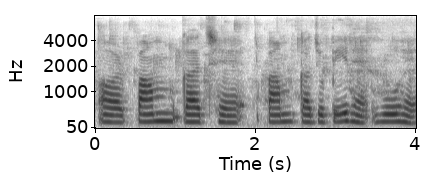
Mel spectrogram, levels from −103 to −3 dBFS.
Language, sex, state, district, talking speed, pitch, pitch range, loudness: Hindi, female, Uttar Pradesh, Ghazipur, 180 wpm, 190 Hz, 185-200 Hz, -29 LUFS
